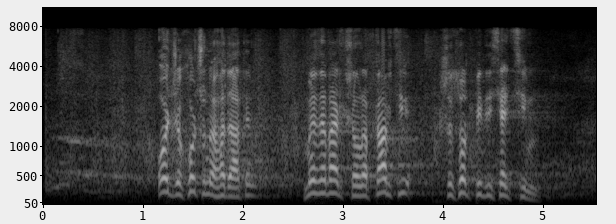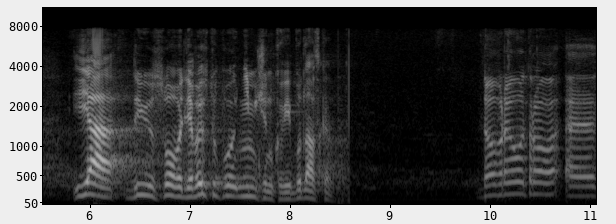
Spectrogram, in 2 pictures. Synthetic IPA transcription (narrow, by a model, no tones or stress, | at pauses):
ɔd͡ʒɛxɔt͡ʃʊnɐɦɐd̪ɑt̪ɪmɪzɐʋɛrʃɪlˠɪnɐpt̪ɑwt͡sʲiʃisɔt̪̚pʲjɐd̪ːesʲat̪ʲsʲim | ijad̪ɐjuslˠɔʋɔd̪lʲɐʋɪst̪ʊpʊnʲimt͡ʃɪnkɔʋʲibud̪lˠɑskɐ | d̪ɔbɾɛut̪ɾɔ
